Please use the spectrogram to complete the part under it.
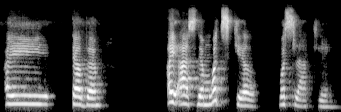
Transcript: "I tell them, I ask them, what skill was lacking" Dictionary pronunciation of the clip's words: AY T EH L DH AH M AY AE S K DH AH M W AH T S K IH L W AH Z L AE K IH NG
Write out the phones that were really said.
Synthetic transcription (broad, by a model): AY T EH L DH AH M AY AE S K DH AH M W AH T S K IH L W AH S L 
